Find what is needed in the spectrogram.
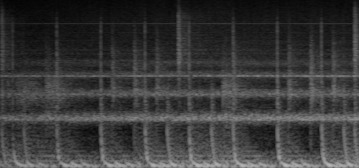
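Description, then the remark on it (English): A dark, heavy music track with pounding drums striking in a steady driving rhythm over sustained droning synth tones and a deep low end, loud and without any voices. “Listen to those drums.”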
